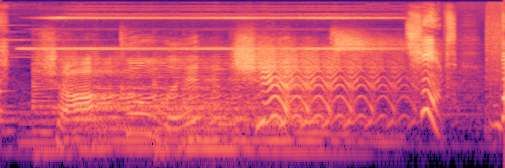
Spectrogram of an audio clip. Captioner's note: distorted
